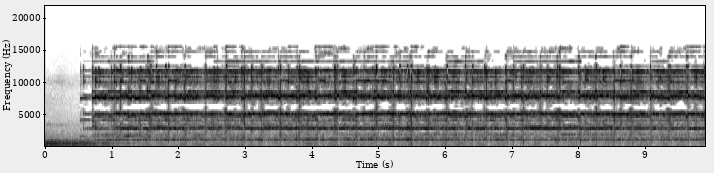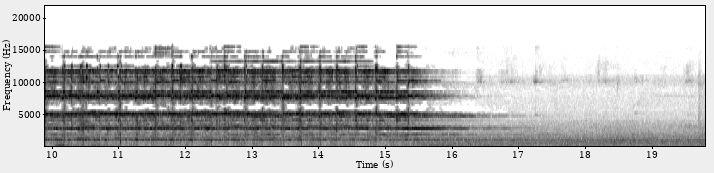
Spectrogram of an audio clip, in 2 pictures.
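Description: A cluster of altar bells (sanctus bells) shaken in continuous jangling ringing for about fifteen seconds, as rung at the elevation during the consecration of the Mass. It then stops and rings away to quiet.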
